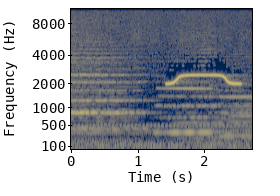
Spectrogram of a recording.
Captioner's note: intercom whistle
